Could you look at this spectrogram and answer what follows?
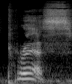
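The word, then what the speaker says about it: Prez: 16th with Jan Josan Des press de pre however you want to pronounce him Josan everyone just calls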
